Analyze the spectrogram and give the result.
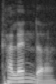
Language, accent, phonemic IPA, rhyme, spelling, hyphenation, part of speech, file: German, Germany, /kaˈlɛndɐ/, -ɛndɐ, Kalender, Ka‧len‧der, noun, De-Kalender.ogg
- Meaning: calendar (means for determining dates, including documents containing date and other time information)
